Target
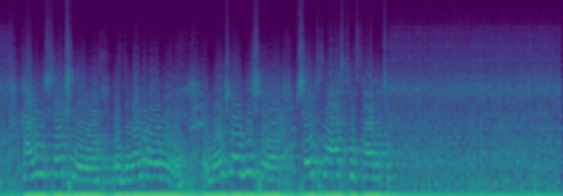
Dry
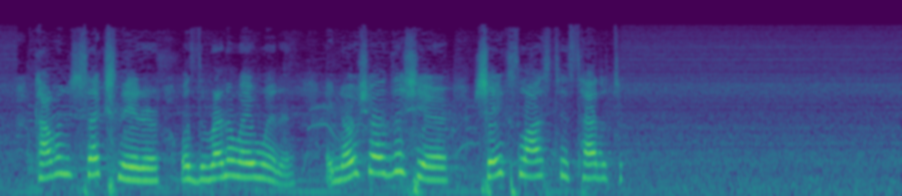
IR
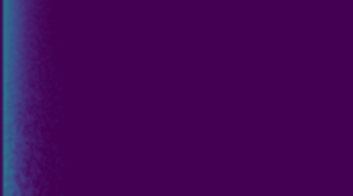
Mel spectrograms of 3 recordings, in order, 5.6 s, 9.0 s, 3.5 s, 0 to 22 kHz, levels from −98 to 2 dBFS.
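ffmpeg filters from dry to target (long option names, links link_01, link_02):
-filter_complex "[0:a]areverse,acompressor=threshold=-33dB:ratio=12,areverse,aeval=exprs='max(val(0),0)':channel_layout=same,asplit=2[link_01][link_02];[link_02]adelay=226,lowpass=frequency=1500:poles=1,volume=-16.5dB,asplit=2[link_03][link_04];[link_04]adelay=226,lowpass=frequency=1500:poles=1,volume=0.54,asplit=2[link_05][link_06];[link_06]adelay=226,lowpass=frequency=1500:poles=1,volume=0.54,asplit=2[link_07][link_08];[link_08]adelay=226,lowpass=frequency=1500:poles=1,volume=0.54,asplit=2[link_09][link_10];[link_10]adelay=226,lowpass=frequency=1500:poles=1,volume=0.54[link_11];[link_01][link_03][link_05][link_07][link_09][link_11]amix=inputs=6:normalize=0,atempo=1.6,asplit=2[link_12][link_13];[1:a]atrim=start_sample=2205,lowpass=5800[link_14];[link_13][link_14]afir=irnorm=-1:irlink=0,volume=2.5dB[link_15];[link_12][link_15]amix=inputs=2:normalize=0,asoftclip=type=tanh:threshold=-31.5dB,volume=5dB"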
